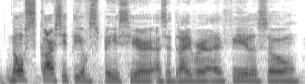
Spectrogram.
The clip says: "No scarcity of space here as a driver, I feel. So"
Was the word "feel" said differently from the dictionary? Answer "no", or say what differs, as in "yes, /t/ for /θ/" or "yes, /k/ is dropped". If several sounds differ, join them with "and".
no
